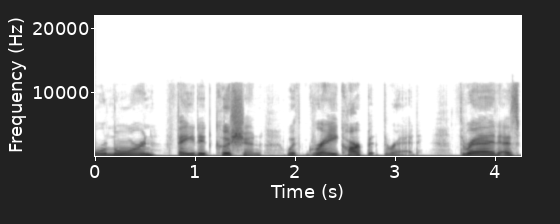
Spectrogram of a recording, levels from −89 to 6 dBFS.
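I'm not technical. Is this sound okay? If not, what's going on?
No. DC offset runs through the whole clip: the speech waveform sits shifted off its centre line, so it isn't heard, but it wastes loudness room before distortion.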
